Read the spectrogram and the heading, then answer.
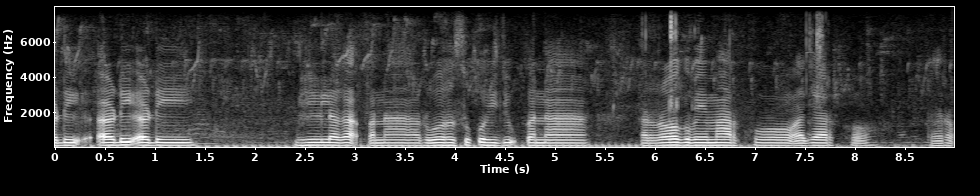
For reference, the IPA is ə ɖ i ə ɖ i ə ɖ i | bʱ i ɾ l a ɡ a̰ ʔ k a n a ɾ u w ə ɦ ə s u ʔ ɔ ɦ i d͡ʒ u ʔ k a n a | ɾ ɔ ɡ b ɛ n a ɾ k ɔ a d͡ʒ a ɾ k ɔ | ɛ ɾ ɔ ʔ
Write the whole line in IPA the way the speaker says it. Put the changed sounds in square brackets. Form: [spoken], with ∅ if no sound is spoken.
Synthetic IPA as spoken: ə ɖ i ə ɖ i ə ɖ i | bʱ i ɾ l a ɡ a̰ ʔ k a n a ɾ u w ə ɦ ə s u [k] ɔ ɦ i d͡ʒ u ʔ k a n a | ɾ ɔ ɡ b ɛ [m] a ɾ k ɔ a d͡ʒ a ɾ k ɔ | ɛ ɾ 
